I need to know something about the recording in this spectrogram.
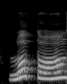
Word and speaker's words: automne: première qui est l'automne ça s'écrit avec m mais en prononce l'automne l'otan c'est la première saison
